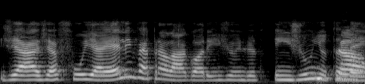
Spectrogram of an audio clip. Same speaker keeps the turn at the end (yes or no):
no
